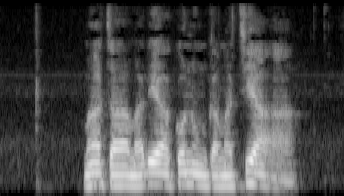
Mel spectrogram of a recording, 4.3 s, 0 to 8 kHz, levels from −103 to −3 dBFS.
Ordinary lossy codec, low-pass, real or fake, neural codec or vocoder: AAC, 48 kbps; 7.2 kHz; real; none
